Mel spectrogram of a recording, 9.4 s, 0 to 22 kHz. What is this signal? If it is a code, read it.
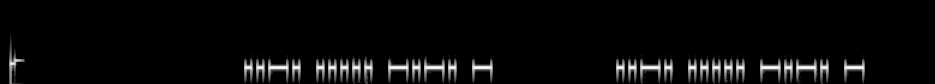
Morse code, heard as a keyed tone, about 20 wpm, 700 Hz. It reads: F5CT F5CT
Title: DXCC-100 Call Signs - 4 Characters - Repeated 2x - 20wpm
